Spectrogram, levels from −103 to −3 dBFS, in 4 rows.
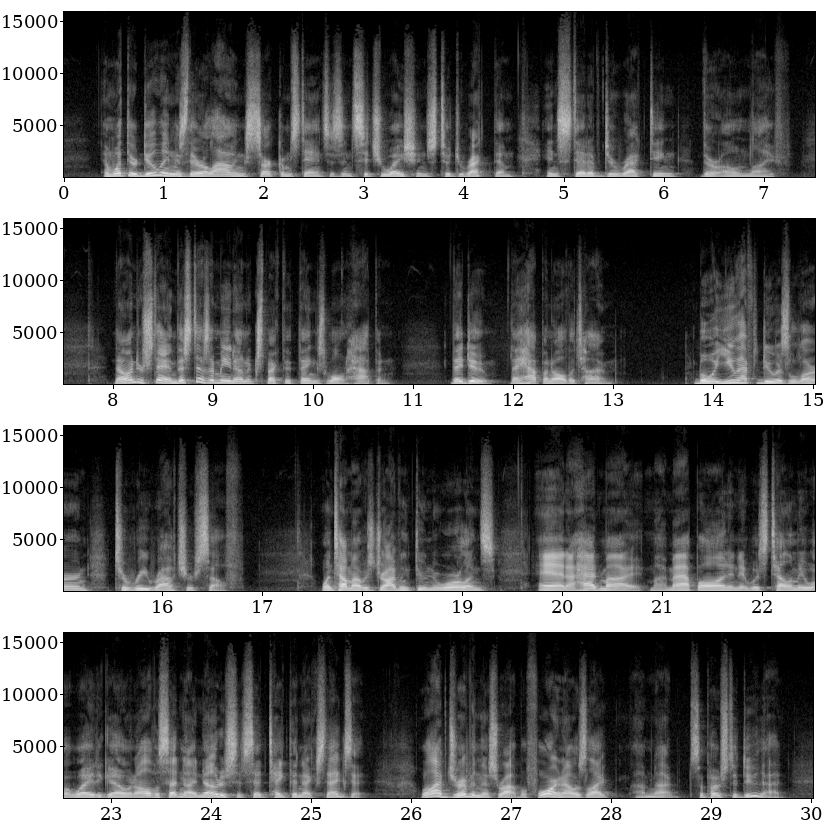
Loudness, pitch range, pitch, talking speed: -25 LUFS, 135-160 Hz, 145 Hz, 200 wpm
